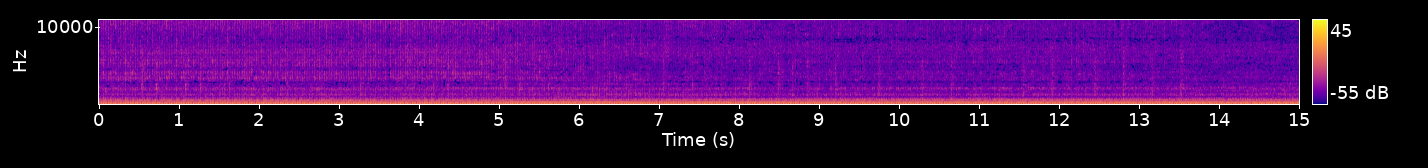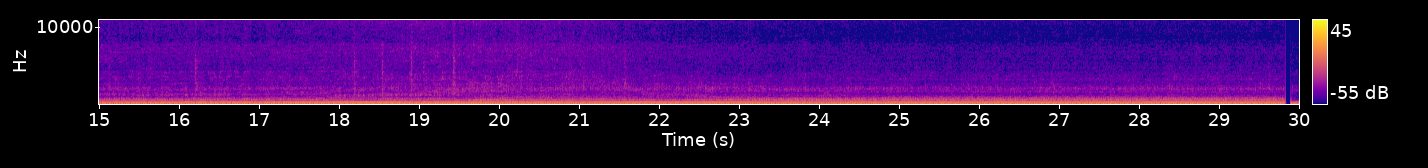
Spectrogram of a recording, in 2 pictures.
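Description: Can-Am Ryker Rally's three-cylinder Rotax 900 ACE engine idling steadily through a Brannon King aftermarket exhaust with its baffle fitted.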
